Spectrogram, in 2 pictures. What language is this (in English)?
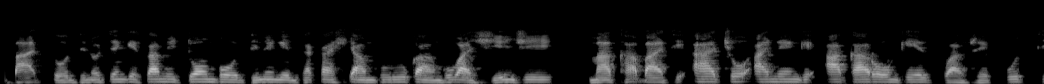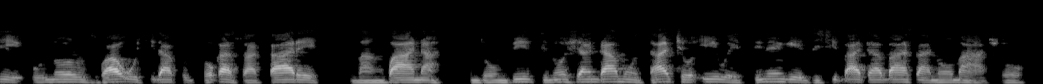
Ndau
